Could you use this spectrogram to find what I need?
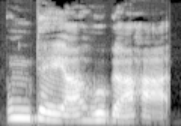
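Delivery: slow mock [name] chant; imitating [name]. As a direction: grunt it slowly like [name]. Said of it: "he does this thing that's like".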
